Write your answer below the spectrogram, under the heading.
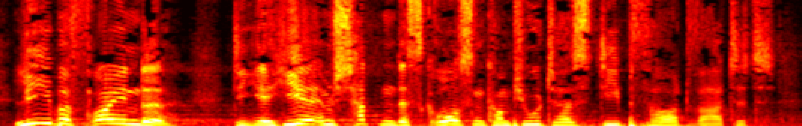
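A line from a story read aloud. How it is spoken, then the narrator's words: Calling out. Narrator (German): rief er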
